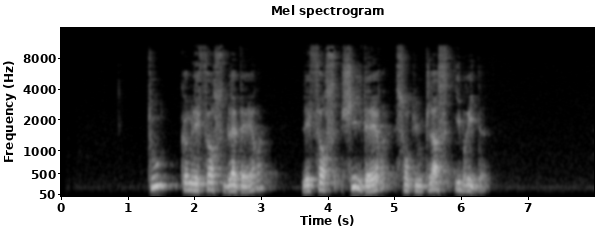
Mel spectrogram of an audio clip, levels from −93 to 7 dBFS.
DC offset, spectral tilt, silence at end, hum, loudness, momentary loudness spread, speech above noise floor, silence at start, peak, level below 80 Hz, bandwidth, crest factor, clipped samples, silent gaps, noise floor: under 0.1%; -6 dB/octave; 1.6 s; none; -26 LUFS; 9 LU; 51 dB; 1.3 s; -8 dBFS; -78 dBFS; 11 kHz; 18 dB; under 0.1%; none; -76 dBFS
